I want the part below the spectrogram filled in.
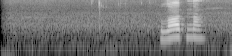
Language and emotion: Russian, neutral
